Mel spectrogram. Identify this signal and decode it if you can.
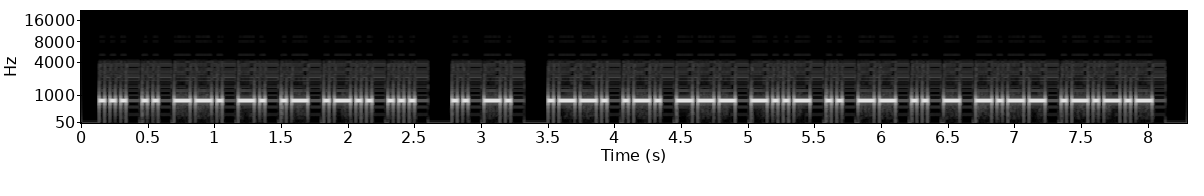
Morse code, heard as a keyed tone, about 30 wpm, 750 Hz. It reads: SIGNALS IN PROXIMITY.
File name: cwa / W1AW-Level3 / 30WPM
